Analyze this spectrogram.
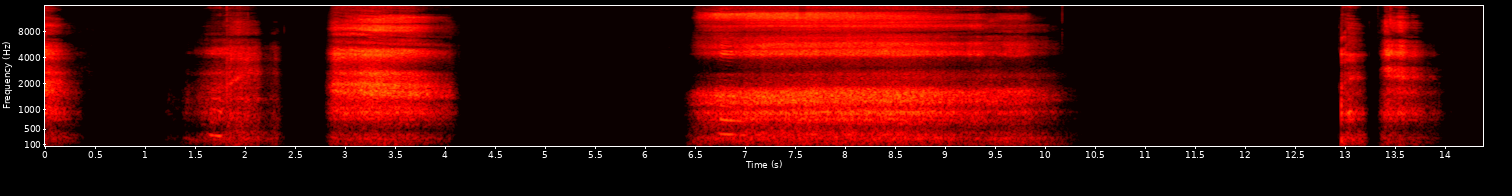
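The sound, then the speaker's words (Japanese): Deep breaths during an ear-cleaning role-play: soft, airy rushes of air that come as a few separate breaths, including one long drawn-out breath of about four seconds and two quick short puffs at the end, with silence between them. “うん、深呼吸。”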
